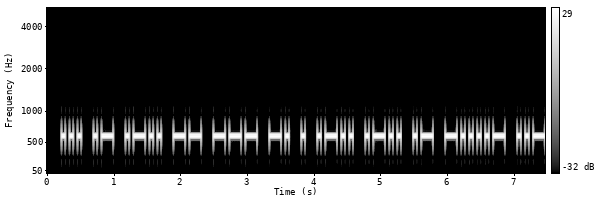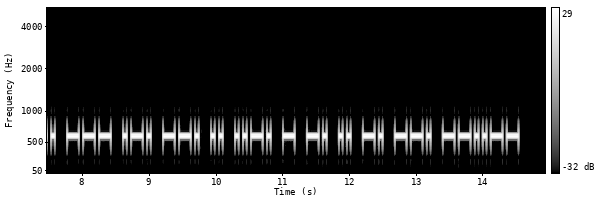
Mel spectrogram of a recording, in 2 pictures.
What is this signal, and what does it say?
Morse code, heard as a keyed tone, about 20 wpm, 600 Hz. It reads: SALMONELLA-FORGIFTNING,
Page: Ferie 20 wpm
